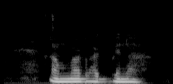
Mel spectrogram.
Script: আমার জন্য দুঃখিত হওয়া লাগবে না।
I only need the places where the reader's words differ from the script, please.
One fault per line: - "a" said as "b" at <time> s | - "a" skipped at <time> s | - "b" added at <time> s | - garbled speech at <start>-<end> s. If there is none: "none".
- "জন্য দুঃখিত হওয়া" skipped at 0.8 s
